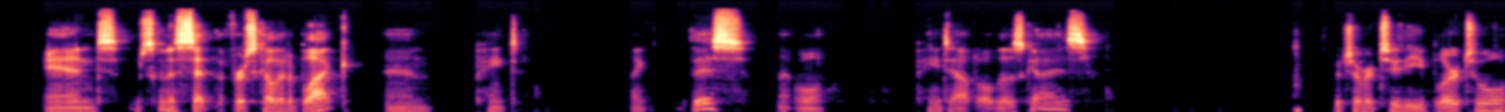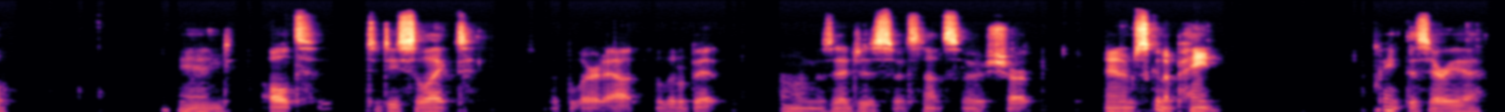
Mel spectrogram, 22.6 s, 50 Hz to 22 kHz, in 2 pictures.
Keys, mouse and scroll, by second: 2.4 click, 3.9 click, 6.9 click, 7.8 click, 9.6 shift+click, 9.6 shift+middle click, 11.0 middle click, 12.7 alt+a, 14.7 alt+a, 14.7 alt+s, 16.9 click, 17.7 middle click, 18.4 ctrl+z, 19.2 middle click, 19.4 middle click, 20.1 middle click, 20.4 click, 20.7 click, 21.2 click, 21.5 shift+middle click, 22.0 click, 22.4 click.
